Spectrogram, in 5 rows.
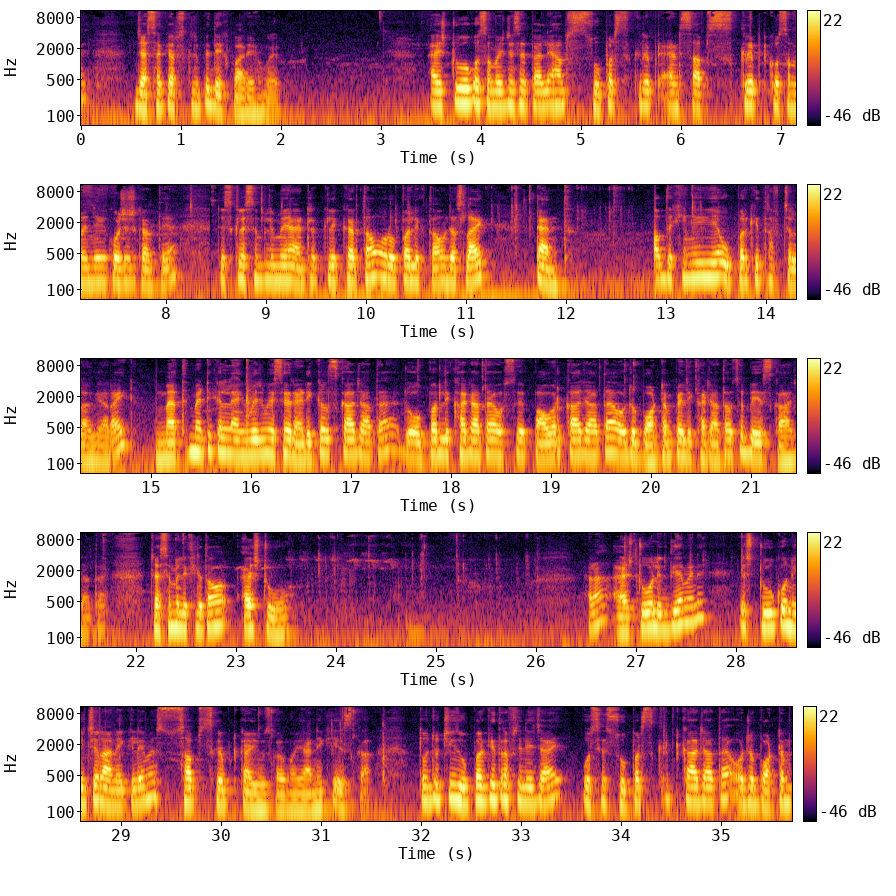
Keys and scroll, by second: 10.3 Up, 12.9 space, 27.6 Left.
